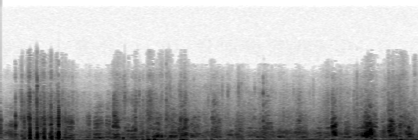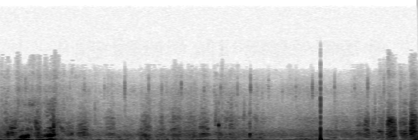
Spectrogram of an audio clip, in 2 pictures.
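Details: On a playdate with his girlfriend Tuva, male boxer Rex from near Landskrona, south Sweden, pants and snuffles hard in quick bursts, with scuffling play noises, a sharp click near the end and brief human speech.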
